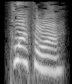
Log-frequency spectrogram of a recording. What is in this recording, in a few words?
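"plethora", English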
